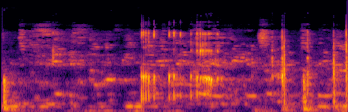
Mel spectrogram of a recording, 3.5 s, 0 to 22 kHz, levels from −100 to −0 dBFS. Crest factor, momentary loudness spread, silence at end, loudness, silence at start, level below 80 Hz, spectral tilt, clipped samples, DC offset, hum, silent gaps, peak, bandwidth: 24 dB; 15 LU; 0 s; -23 LUFS; 0 s; -52 dBFS; -2 dB/octave; under 0.1%; under 0.1%; none; none; 0 dBFS; 10.5 kHz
